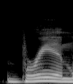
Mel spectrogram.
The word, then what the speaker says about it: bream: i'm supposed to say bream or is it pronounced brim when it's spelled breem it's pronounced brim when it's spelled green really okay i see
